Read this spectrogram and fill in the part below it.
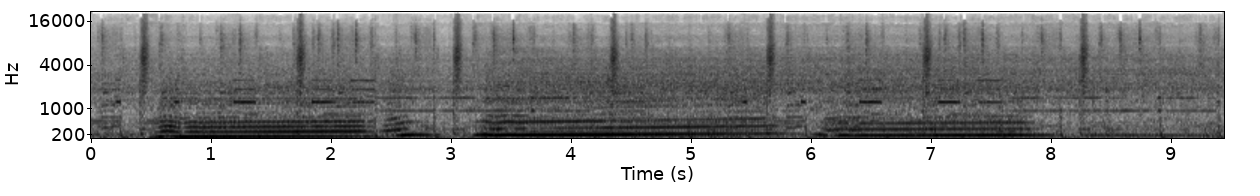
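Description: Car with a failing engine running, a loud close drone that climbs in pitch and drops back through several gear-like steps, steady and harsh with no talking.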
